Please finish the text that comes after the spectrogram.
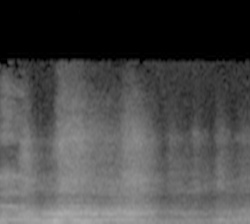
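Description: A motorbike engine revs as it passes outside, its droning pitch climbing then easing off over a couple of seconds, fairly loud and steady with no voices.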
